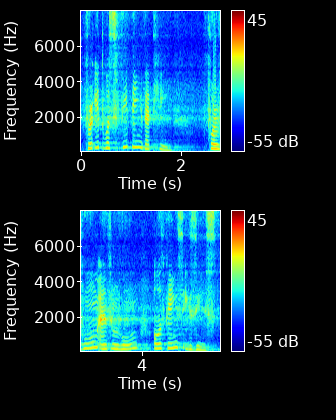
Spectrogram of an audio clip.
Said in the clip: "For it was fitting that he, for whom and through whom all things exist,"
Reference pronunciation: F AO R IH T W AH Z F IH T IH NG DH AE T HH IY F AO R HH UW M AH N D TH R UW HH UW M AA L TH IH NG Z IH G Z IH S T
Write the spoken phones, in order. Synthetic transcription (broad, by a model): F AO R IH T W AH S F IH T IH NG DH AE T HH IY F AO R HH UW M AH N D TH R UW HH UW M AA L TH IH NG S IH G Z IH S T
